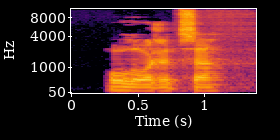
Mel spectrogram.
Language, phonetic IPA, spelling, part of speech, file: Russian, [ʊˈɫoʐɨt͡sə], уложится, verb, Ru-уло́жится.ogg
- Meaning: third-person singular future indicative perfective of уложи́ться (uložítʹsja)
